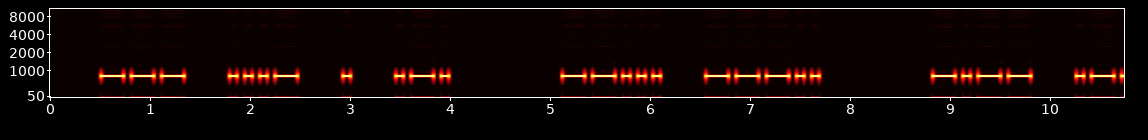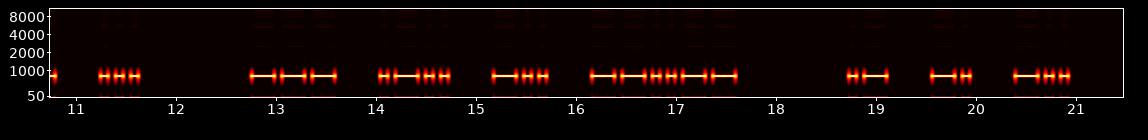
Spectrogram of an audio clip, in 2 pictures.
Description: Morse code, heard as a keyed tone, about 16 wpm, spaced as for 11 wpm, 800 Hz. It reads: OVER 78 YRS OLD, AND
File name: CW Code Groups @10WPM / QSOs / QSO kc7haa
